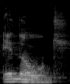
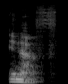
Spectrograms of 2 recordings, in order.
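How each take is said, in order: First: The word ends with a hard g sound. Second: The word ends with an f sound. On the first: The speaker calls it wrong. "Não é enog" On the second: The speaker calls it right. "A pronúncia é isso aqui"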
